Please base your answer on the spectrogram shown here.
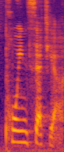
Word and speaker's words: poinsettia: Poinsetta or poinsetta? Oh, that I thought you were going to ask me a different controversial. Okay. Okay. So, phonetically, it's poinsettia.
